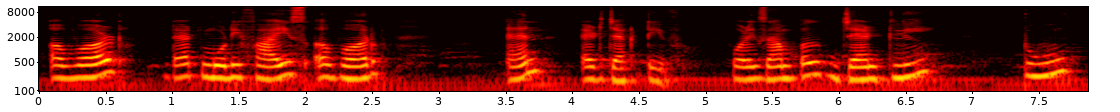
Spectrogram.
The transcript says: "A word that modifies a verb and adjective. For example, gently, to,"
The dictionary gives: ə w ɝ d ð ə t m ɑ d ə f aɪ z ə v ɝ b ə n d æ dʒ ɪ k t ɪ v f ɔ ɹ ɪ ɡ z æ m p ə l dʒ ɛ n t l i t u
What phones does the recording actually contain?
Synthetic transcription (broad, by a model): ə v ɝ d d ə t m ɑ d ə f aɪ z ə v ɝ b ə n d dʒ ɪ k t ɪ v f ɔ ɹ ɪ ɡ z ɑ m p ə l dʒ ɛ n t l i t u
